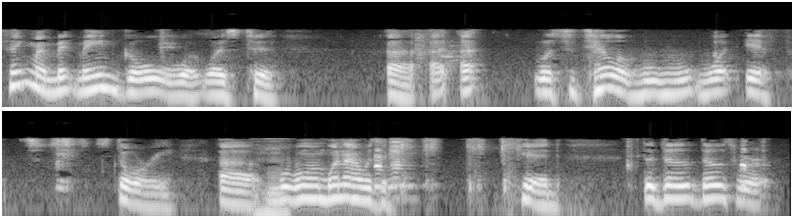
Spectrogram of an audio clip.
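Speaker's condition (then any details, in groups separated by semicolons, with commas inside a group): Stutter; noticeable enough that listeners might mistake it for audio problems; repeated sounds, repeated words, prolonged sounds, blocks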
